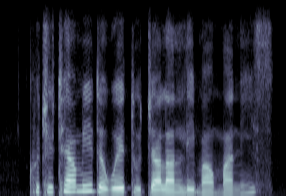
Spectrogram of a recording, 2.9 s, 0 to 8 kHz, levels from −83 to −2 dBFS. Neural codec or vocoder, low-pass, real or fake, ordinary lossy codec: none; 7.2 kHz; real; Opus, 16 kbps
